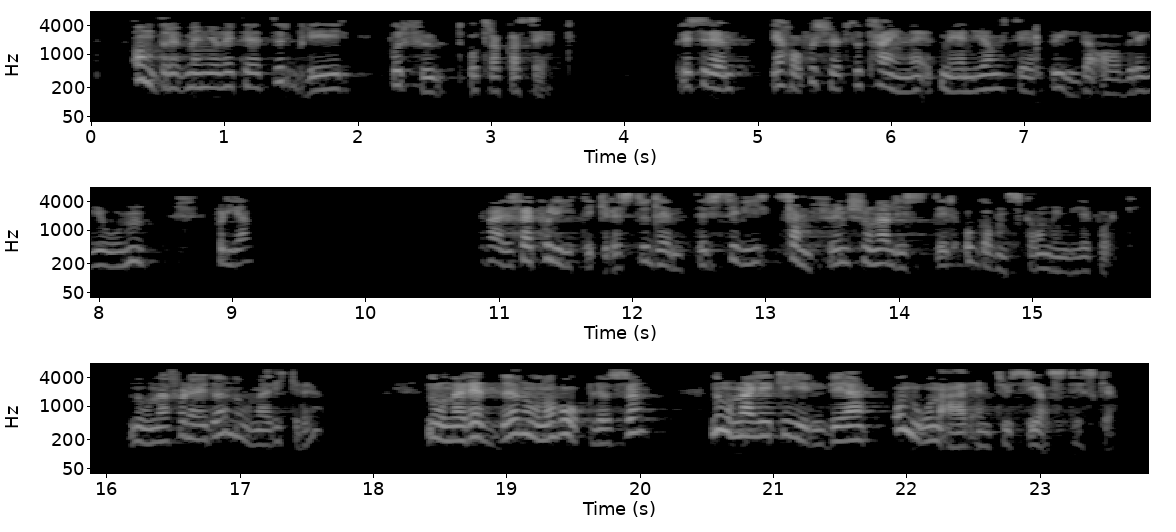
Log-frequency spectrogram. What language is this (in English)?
Norwegian Bokmål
